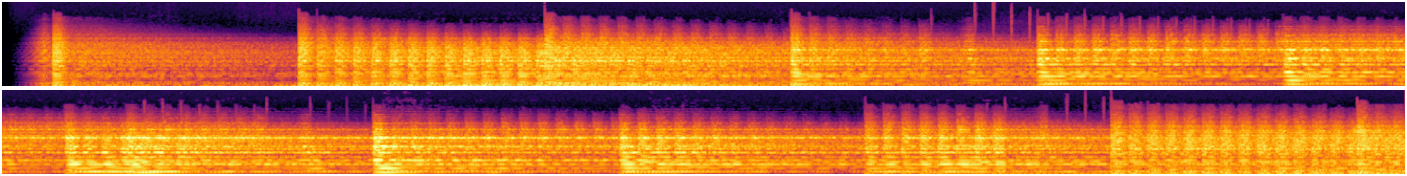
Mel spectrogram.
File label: casio micro track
